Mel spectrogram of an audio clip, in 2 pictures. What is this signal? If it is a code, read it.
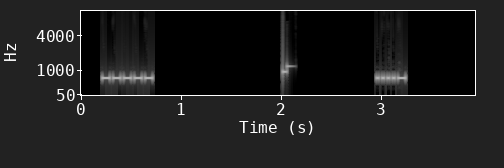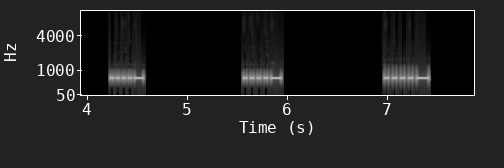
Morse code, heard as a keyed tone, about 40 wpm, spaced as for 8 wpm, 700 Hz. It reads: 0 4444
